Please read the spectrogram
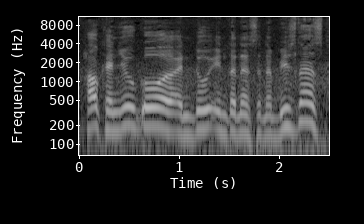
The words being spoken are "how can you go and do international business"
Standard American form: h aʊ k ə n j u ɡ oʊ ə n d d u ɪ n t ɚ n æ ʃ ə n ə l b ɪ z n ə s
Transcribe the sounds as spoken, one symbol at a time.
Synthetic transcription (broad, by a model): h aʊ k ə n j u ɡ oʊ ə n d d u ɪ n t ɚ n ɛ s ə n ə b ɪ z n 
